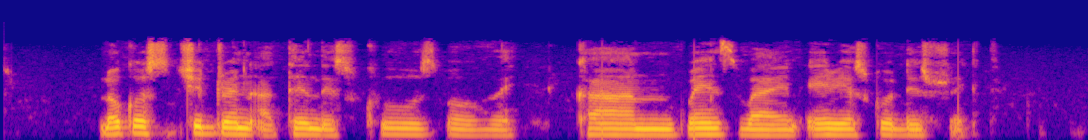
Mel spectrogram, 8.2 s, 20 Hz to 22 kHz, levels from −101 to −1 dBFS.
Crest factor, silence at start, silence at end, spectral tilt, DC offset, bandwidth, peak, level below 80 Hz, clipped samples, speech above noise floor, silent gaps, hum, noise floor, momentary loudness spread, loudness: 16 dB; 0.75 s; 0.95 s; -4.5 dB/octave; under 0.1%; 8 kHz; -2 dBFS; -56 dBFS; under 0.1%; 53 dB; none; none; -71 dBFS; 11 LU; -18 LUFS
